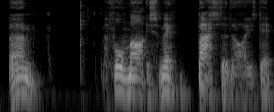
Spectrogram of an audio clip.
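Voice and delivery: ordinary talk, nothing marked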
